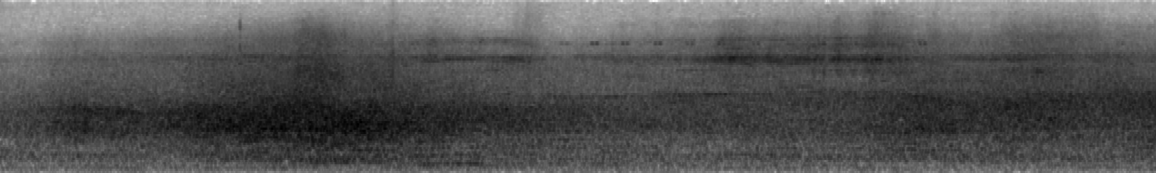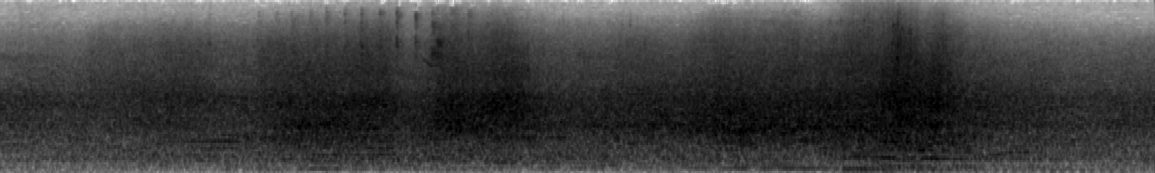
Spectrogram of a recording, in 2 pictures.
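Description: Traffic passes by on a nearby road, rising and fading.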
